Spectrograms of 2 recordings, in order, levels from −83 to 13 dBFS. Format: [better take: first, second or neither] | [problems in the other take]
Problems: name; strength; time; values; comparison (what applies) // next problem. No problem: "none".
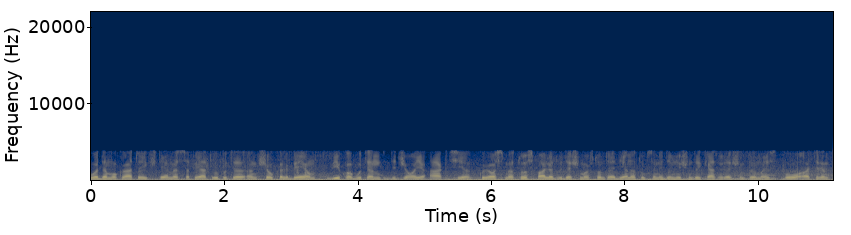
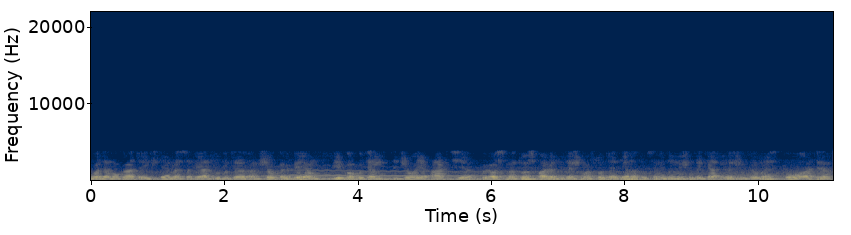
first | background sound (Musical instrument); 20 dB below the speech // room echo; dies away in 0.6 s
